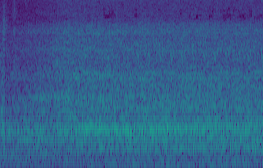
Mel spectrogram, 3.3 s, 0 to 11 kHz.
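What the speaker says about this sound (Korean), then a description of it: "지금 바로 엔진 소리 한번 자세하게 들려드릴게요" A 2017 imported sedan's engine idles with the hood open, giving a steady, even hum with a faint mechanical whir, close and fairly quiet with no talking.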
